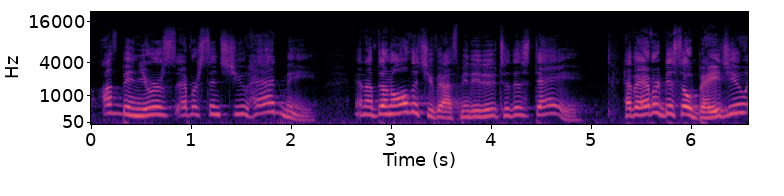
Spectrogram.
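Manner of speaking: high-pitched, lightly acted appeal; reasoning. Donkey reasons with its master Balaam, high, pleading protest. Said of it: "the donkey reasons with him".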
